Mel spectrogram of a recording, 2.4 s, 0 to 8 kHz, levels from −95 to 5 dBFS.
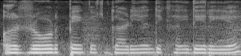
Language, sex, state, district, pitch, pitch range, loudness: Hindi, female, Delhi, New Delhi, 190 Hz, 185-195 Hz, -14 LUFS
